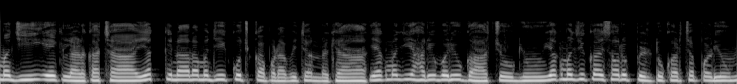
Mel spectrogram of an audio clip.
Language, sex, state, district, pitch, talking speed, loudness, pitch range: Hindi, male, Uttarakhand, Uttarkashi, 195 Hz, 260 wpm, -17 LUFS, 175-215 Hz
